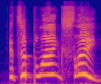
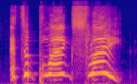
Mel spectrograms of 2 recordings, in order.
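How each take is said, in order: First: Said in the usual way. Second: Slow high emphasis. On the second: Shown as a demonstration. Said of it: "repeated for emphasis".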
